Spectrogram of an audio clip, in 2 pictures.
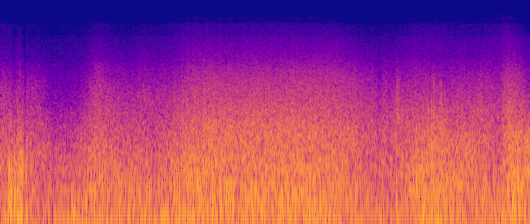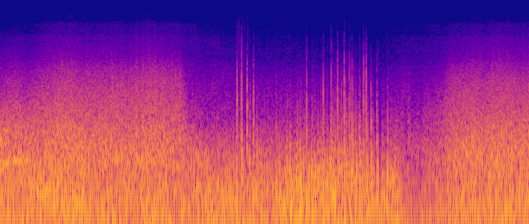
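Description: Loud wind buffeting the microphone of a camera carried high in the air: a rushing roar that swells and eases in gusts, with a brief fluttering patch late on.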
